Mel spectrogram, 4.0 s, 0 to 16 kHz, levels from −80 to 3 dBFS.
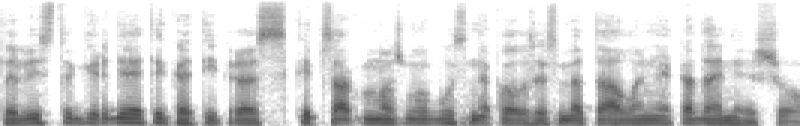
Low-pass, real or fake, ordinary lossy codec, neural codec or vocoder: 14.4 kHz; fake; MP3, 96 kbps; codec, 44.1 kHz, 2.6 kbps, DAC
